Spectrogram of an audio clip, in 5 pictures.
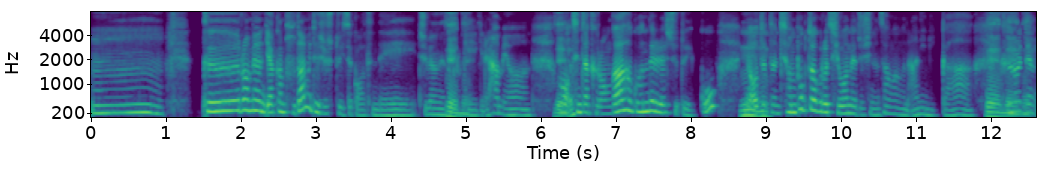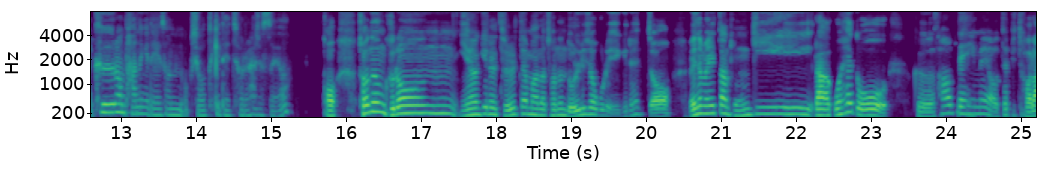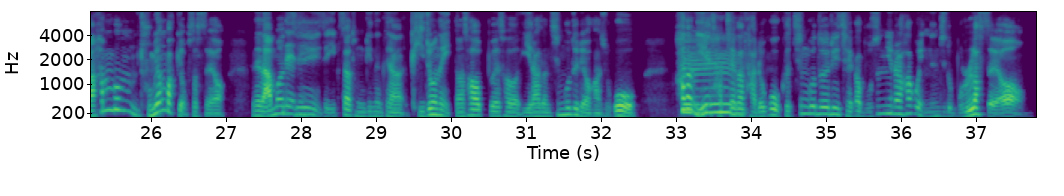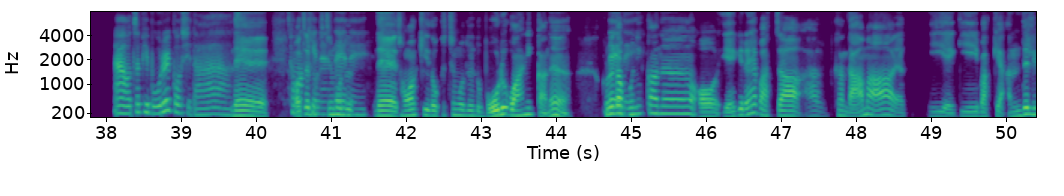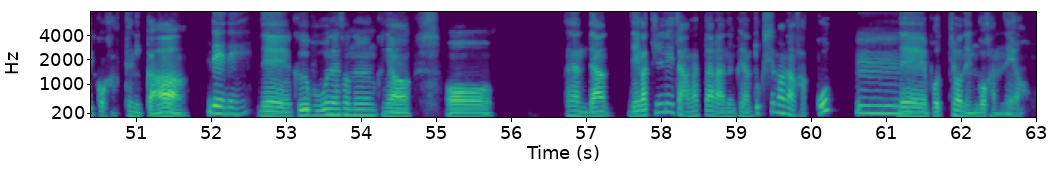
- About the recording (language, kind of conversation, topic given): Korean, podcast, 직업을 바꾸게 된 계기가 무엇이었나요?
- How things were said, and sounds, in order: other background noise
